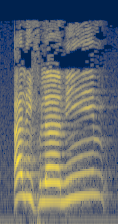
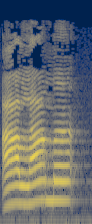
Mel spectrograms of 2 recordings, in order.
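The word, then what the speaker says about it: alif, lam, mim (الم): Karena itu bukan bacanya alama, alama, bukan. Itu bukan huruf tersusun jadi sebuah kata. Tetapi itu dibaca alif, lam, mim.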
